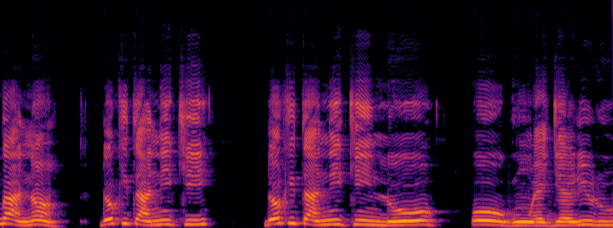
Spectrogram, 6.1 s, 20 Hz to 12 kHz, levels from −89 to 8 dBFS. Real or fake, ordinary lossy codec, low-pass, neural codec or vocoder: real; none; none; none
